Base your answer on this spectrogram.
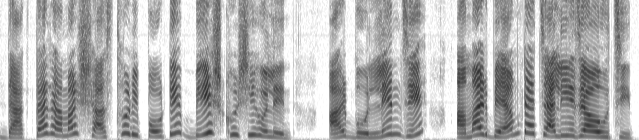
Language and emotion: Bengali, happy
